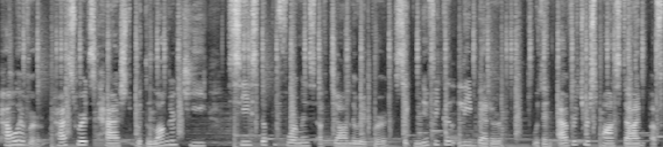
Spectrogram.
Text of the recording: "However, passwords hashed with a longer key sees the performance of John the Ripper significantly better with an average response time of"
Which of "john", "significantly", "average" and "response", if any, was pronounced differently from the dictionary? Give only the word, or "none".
none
